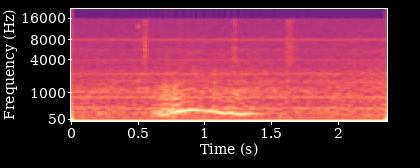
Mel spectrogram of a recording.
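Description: A person's voice: one drawn-out hum or vowel whose pitch rises and then falls, starting about two thirds of a second in, with a couple of faint clicks.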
